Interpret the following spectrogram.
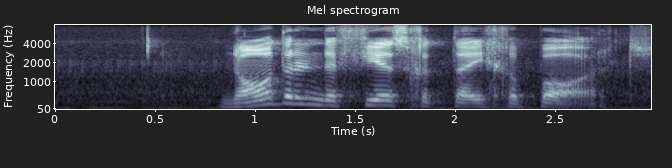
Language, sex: Afrikaans, male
